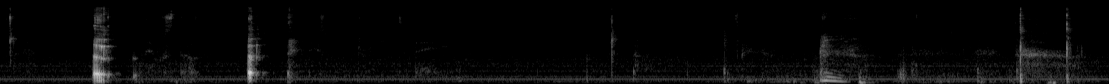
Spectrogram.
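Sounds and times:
woman clearing her throat: 8.2s - 8.7s.

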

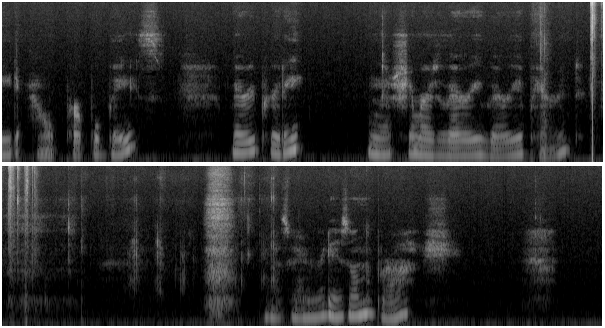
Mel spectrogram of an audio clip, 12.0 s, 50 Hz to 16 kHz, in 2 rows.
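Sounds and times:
faint crackles and ticks: 6.6s - 9.8s.

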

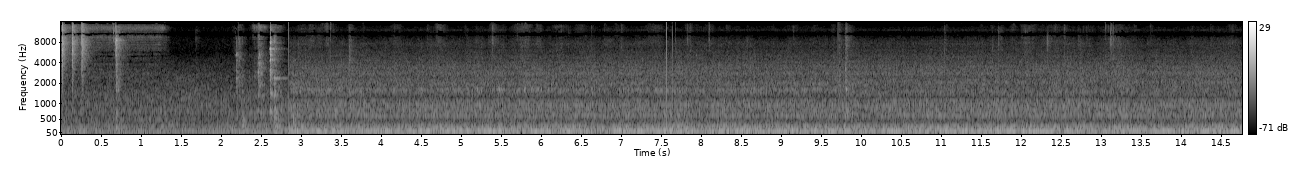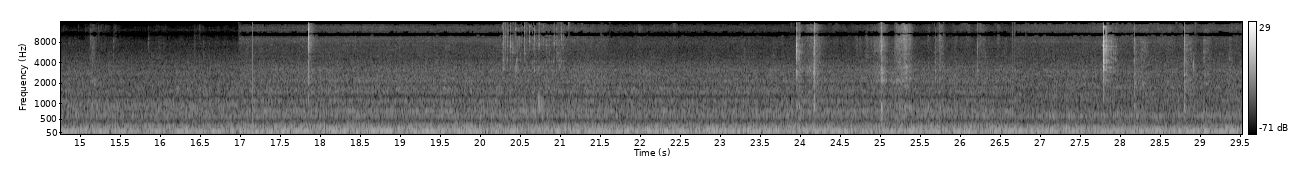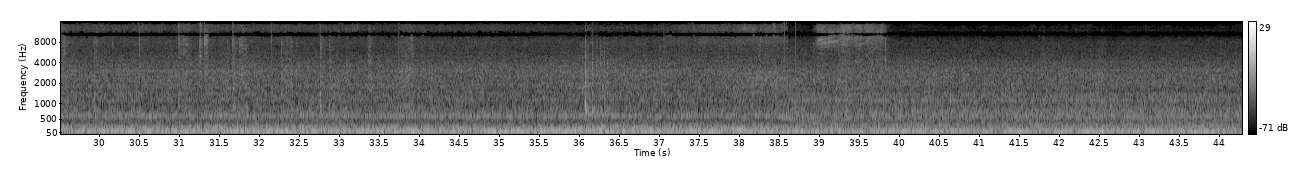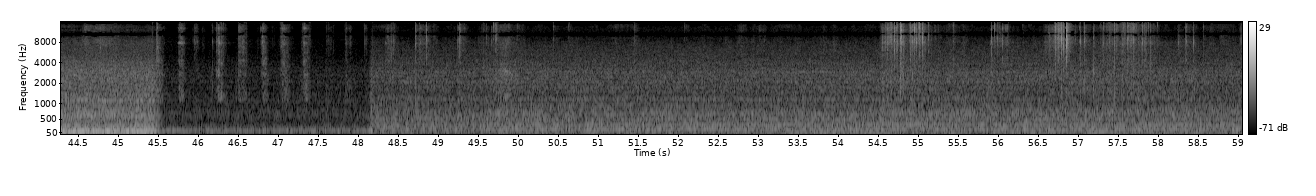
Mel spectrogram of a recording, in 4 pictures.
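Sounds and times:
steady low rumble: 2.8s - 45.6s.

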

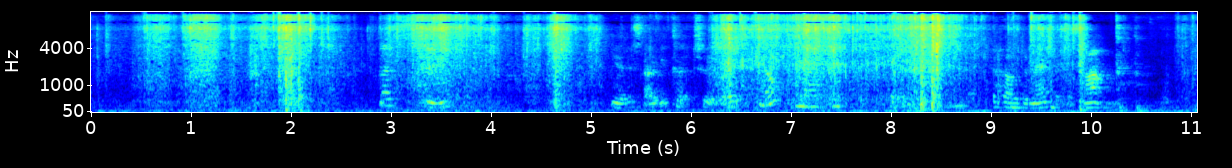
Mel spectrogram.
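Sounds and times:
plastic wrapping crinkling: 0.0s - 10.2s.

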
